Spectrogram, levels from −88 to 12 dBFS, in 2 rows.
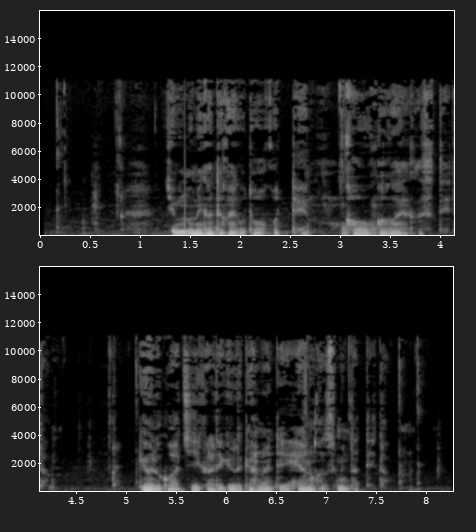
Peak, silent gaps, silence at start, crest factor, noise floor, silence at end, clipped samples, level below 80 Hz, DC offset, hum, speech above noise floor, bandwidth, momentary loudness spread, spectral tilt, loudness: -6 dBFS; none; 0.15 s; 18 dB; -51 dBFS; 0.35 s; under 0.1%; -48 dBFS; under 0.1%; none; 28 dB; 11.5 kHz; 24 LU; -6 dB/octave; -24 LUFS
